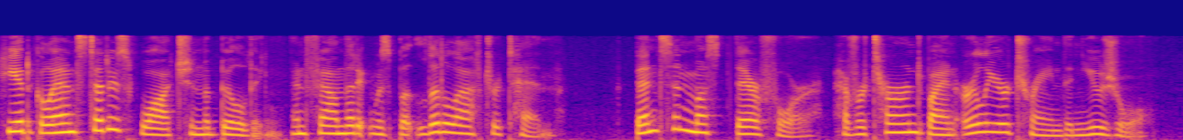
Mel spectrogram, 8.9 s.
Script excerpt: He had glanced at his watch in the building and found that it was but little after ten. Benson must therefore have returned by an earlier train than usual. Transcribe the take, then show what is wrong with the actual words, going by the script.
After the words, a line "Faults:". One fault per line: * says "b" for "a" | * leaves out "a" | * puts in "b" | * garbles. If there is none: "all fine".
He had glanced at his watch in the building and found that it was but little after ten. Benson must therefore have returned by an earlier train than usual.
Faults:
all fine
